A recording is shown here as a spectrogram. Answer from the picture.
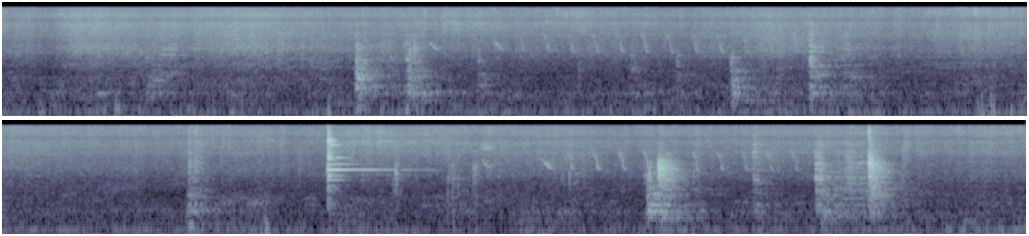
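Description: Food frying with a steady sizzle, broken by occasional scrapes and knocks of cooking utensils. There is one sharp metallic clink with a brief ring a little past the middle, and two louder scrapes near the end.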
